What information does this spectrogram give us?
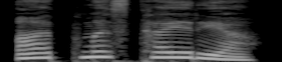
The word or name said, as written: ಆತ್ಮಸ್ಥೈರ್ಯ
